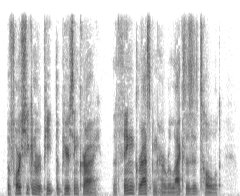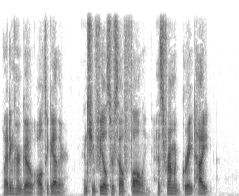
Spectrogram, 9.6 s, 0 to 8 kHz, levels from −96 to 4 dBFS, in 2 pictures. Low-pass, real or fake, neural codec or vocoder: 7.2 kHz; real; none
